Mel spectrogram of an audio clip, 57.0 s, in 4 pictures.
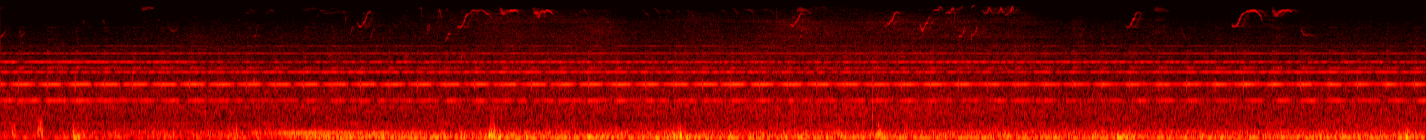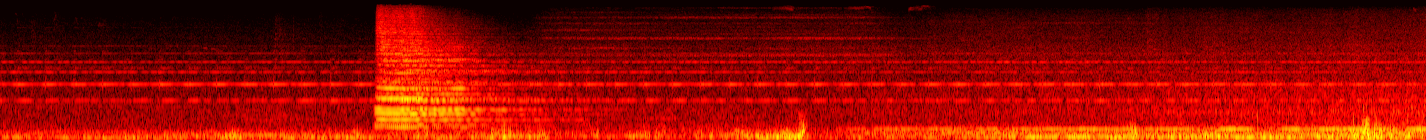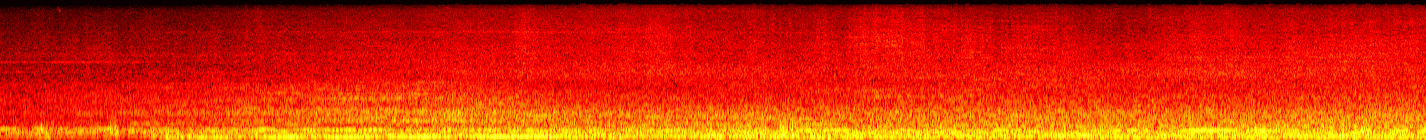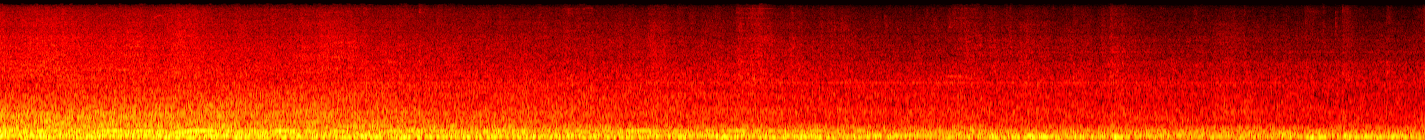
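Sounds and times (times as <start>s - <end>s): diesel locomotive engine hum: 0.0s - 57.0s
wagon wheels rumbling on rail: 14.9s - 57.0s.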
